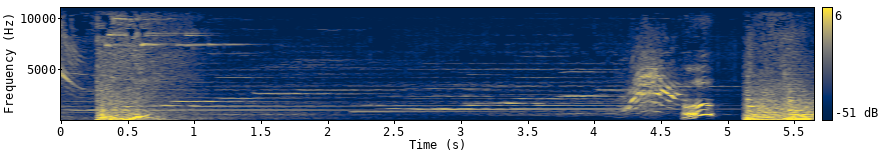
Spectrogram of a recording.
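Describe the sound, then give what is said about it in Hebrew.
A cat meows once, a short nasal cry at the start, followed by sustained musical tones and a couple of loud crashing bursts near the end. “או, תתרחק, חתול טיפש, זה אני.”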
